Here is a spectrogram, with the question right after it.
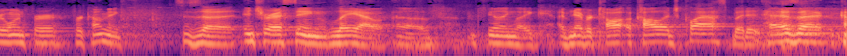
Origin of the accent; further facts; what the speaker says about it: Asheville, North Carolina, United States; Well, she's from my hometown of Asheville.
